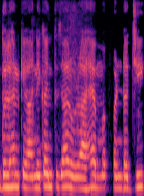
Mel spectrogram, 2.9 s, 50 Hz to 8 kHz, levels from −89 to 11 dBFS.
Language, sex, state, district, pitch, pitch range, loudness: Hindi, female, Uttar Pradesh, Muzaffarnagar, 185 Hz, 175-195 Hz, -14 LUFS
